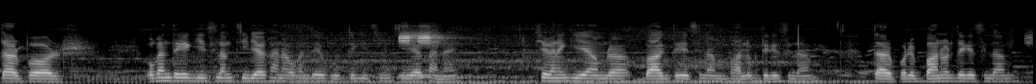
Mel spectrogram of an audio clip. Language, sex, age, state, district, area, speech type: Bengali, male, 18-30, West Bengal, Birbhum, urban, spontaneous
